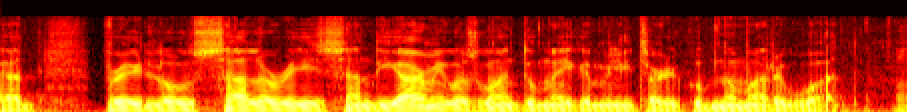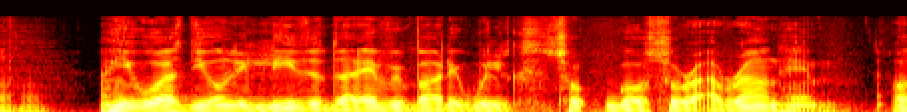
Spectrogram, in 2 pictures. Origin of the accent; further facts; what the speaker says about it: Sancti Spíritus, Cuba; also born or lived in Havana; My father had a store in my hometown, Santi Espiritus, that he ran there.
